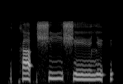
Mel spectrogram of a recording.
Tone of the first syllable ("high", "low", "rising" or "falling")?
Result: high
